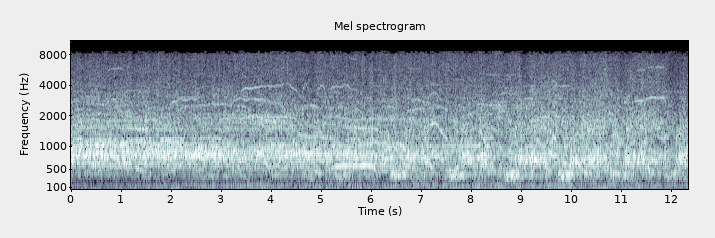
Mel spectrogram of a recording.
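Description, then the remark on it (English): A large crowd at a Trump rally chants "USA" over and over, a loud, dense roar of many voices sustained for the whole stretch with cheers and yells mixed in. “and you heard the crowd yelling, USA, USA, USA.”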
